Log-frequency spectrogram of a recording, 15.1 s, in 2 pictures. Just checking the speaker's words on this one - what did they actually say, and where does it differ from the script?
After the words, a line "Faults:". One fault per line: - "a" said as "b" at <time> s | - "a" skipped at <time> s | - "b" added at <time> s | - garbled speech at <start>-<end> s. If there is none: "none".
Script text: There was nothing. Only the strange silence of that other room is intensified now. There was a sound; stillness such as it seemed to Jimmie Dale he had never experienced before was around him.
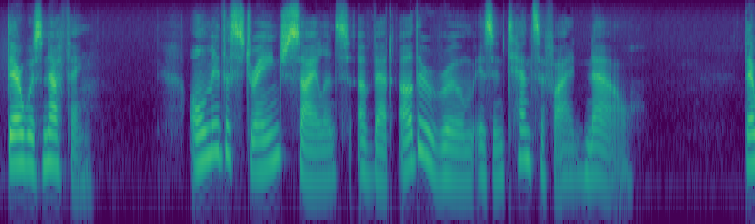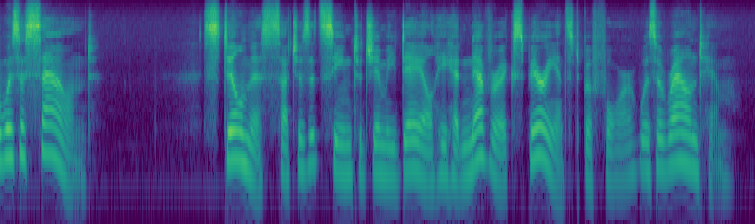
There was nothing. Only the strange silence of that other room is intensified now. There was a sound; stillness such as it seemed to Jimmie Dale he had never experienced before was around him.
Faults:
none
